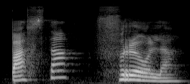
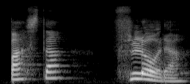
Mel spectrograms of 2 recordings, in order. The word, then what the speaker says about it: pasta frola: comprehension exercise to repeat let's see how you say pasta frola with r pasta frola and badly said that many of us speak rp and we say it wrong it's pasta Flora with an l of course the problem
